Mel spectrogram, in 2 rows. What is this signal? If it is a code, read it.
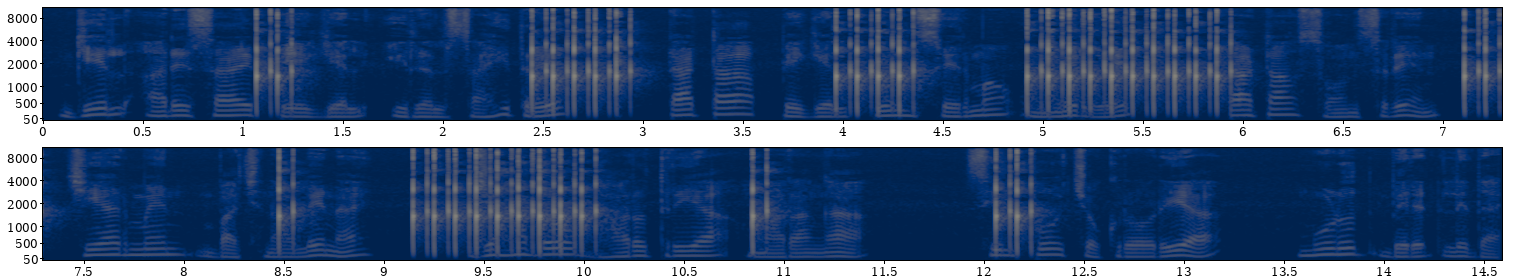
Pulse dialling, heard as clicks on a phone line, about 10 pulses a second, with speech in Santali. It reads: 2 5 4 0 2 1 9 1 2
